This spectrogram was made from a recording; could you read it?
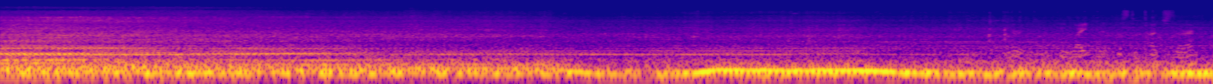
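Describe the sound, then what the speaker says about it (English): Engines of sand drag race cars at Avenal Sand Drags rumble and idle in the background beneath a commentator's continuous talk, a low steady drone with a brief louder swell near the end. "and we got cars running."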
